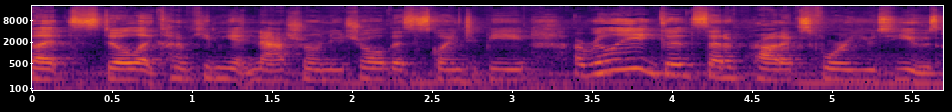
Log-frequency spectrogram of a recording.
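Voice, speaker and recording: A woman's fairly low voice at a fairly quick clip, lively in intonation, with hardly any pauses, big jumps in loudness and noticeable background noise. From US Northeast, Philadelphia. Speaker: beauty vlogger. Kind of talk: casual chat. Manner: fast; animated.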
